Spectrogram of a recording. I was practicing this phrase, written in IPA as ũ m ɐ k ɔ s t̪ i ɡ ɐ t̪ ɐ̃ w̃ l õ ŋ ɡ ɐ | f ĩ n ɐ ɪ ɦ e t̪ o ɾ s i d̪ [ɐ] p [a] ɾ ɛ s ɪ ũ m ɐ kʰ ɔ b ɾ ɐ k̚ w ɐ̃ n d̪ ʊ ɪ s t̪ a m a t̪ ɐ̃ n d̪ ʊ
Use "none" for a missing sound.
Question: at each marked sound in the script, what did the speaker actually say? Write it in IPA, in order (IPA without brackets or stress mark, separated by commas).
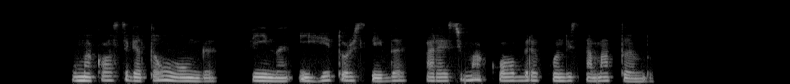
ɐ, a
